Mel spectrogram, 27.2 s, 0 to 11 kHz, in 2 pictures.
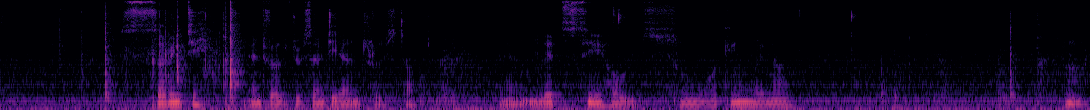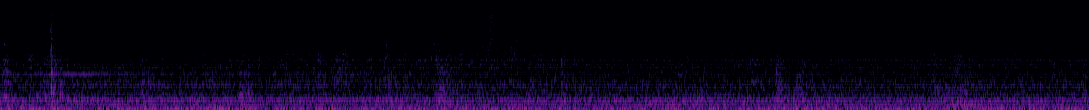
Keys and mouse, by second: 7.5 click, 10.6-11.3 middle drag.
